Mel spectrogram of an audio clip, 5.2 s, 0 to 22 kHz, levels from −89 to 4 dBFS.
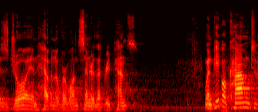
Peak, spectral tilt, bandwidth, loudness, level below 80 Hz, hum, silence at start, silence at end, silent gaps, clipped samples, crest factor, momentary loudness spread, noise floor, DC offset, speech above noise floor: -14 dBFS; -4 dB/octave; 16 kHz; -37 LUFS; -72 dBFS; none; 0 s; 0 s; none; under 0.1%; 24 dB; 13 LU; -68 dBFS; under 0.1%; 31 dB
